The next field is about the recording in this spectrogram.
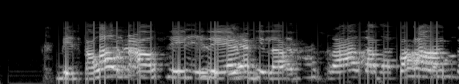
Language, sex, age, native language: Icelandic, female, 40-49, Icelandic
